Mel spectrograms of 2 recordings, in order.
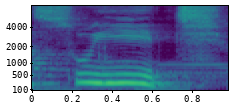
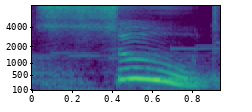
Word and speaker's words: suit: Não vai falar suíte, pelo amor de Deus. Não é suíte, não tem o I, tá? Geralmente as pessoas pronunciam isso errado por causa da série, né? E, óbvio, vê um I ali e quer pronunciar o I. Porém, em inglês, o I é mudo. A gente vai falar só suit. Você vai alongar o U.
